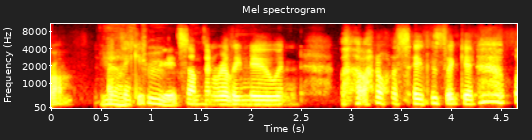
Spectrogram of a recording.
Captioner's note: laughs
